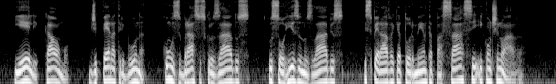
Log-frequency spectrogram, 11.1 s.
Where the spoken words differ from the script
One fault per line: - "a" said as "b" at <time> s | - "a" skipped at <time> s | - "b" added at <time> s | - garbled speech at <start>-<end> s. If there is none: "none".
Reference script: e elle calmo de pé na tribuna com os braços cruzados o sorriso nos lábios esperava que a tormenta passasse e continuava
none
